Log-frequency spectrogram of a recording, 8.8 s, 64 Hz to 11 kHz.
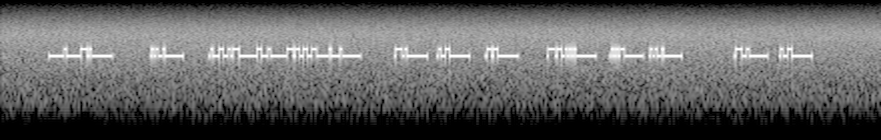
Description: TTY/TDD text telephone tones (45.45 baud Baudot), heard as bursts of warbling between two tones, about 400 Hz shift, 1600 Hz centre. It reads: HFUZC IKHWL YSFNW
